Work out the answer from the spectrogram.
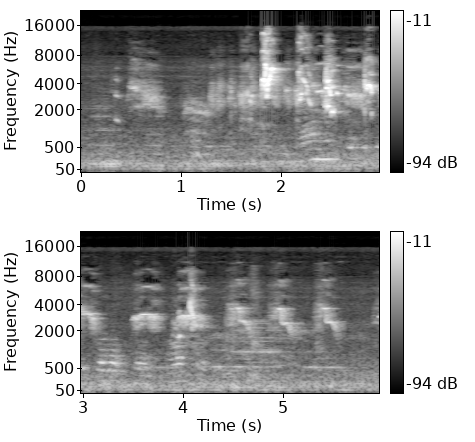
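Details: Lovebirds, green Fischer's and lutino pairs released from the cage with other lovebirds, chatter with overlapping high squeaks and twitters, some lower notes among them, continuing throughout.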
